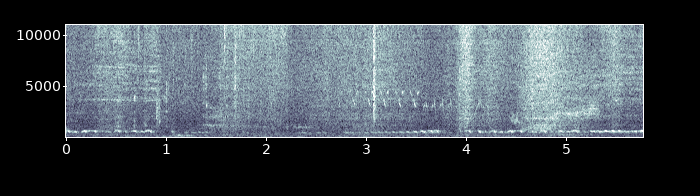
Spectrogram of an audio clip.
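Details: Early-morning lek at Filsartrusket, Florarna, 17 April 2013, with three black grouse males displaying; mellow bubbling trilled cooing phrases in continuous runs, over a noisy hiss of rushing broadband sound.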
